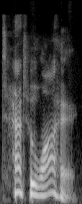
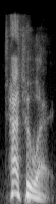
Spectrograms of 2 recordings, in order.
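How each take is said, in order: First: The word ends with a full 'ah-hay' sound. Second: The word ends with a short 'ay' sound. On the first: The speaker calls it right. "every time Tim ti tries to pronounce a Tatuaje" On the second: The speaker calls it wrong. "it comes out Tatoué"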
